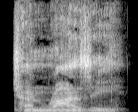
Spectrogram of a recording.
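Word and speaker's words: spyan-ras-gzigs: in white raymon text span Ras zigs pronounced chanrai Sanskrit avales theara down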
